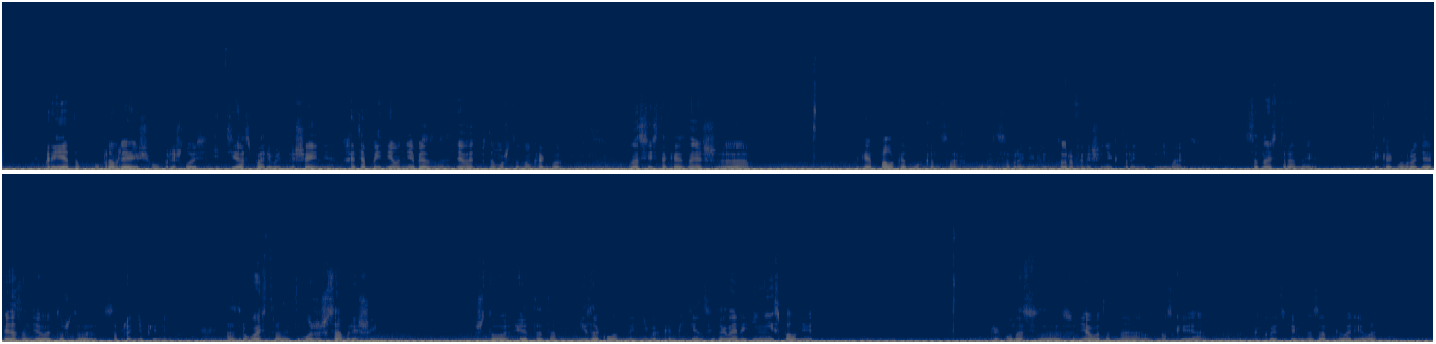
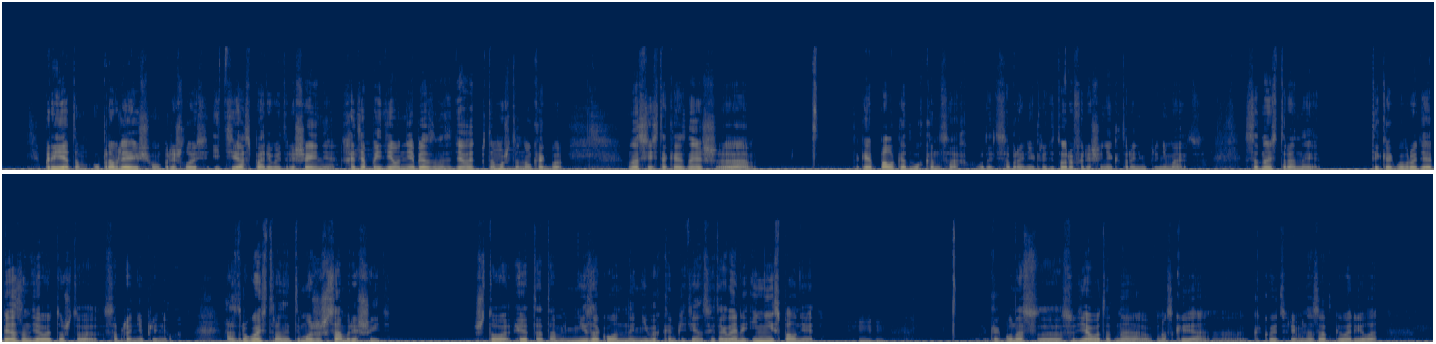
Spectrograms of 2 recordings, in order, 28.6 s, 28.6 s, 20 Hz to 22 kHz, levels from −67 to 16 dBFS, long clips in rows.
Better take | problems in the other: second | low rumble; loud; throughout; 1 dB below the speech; faint in the second

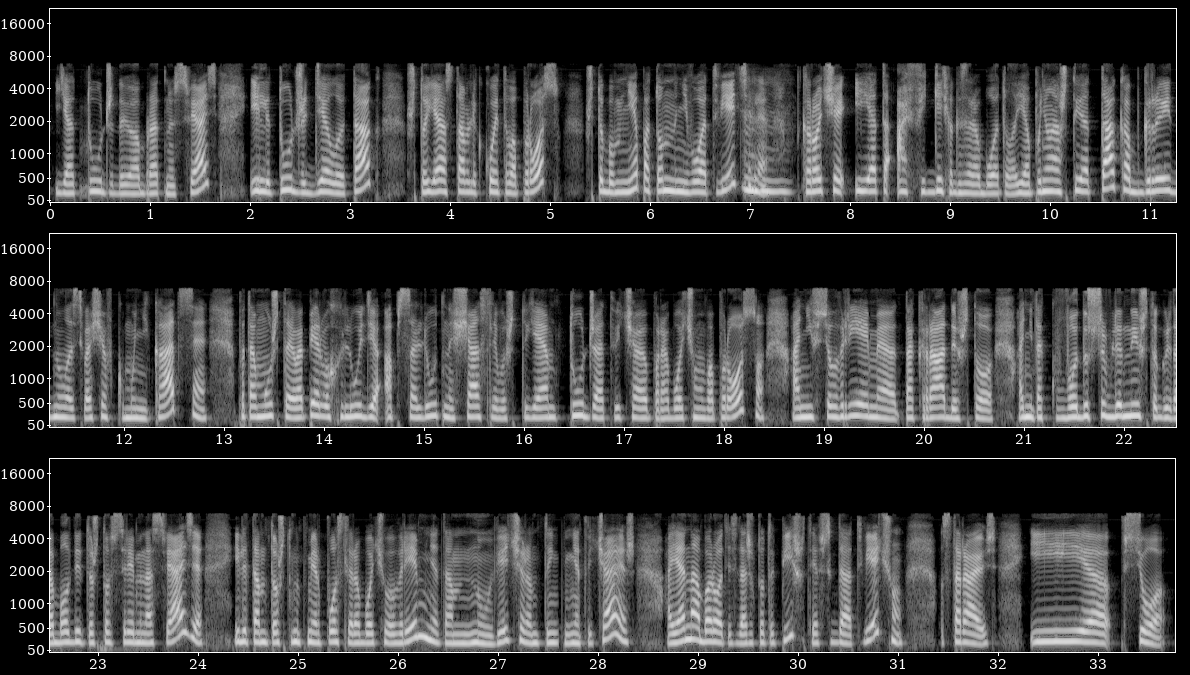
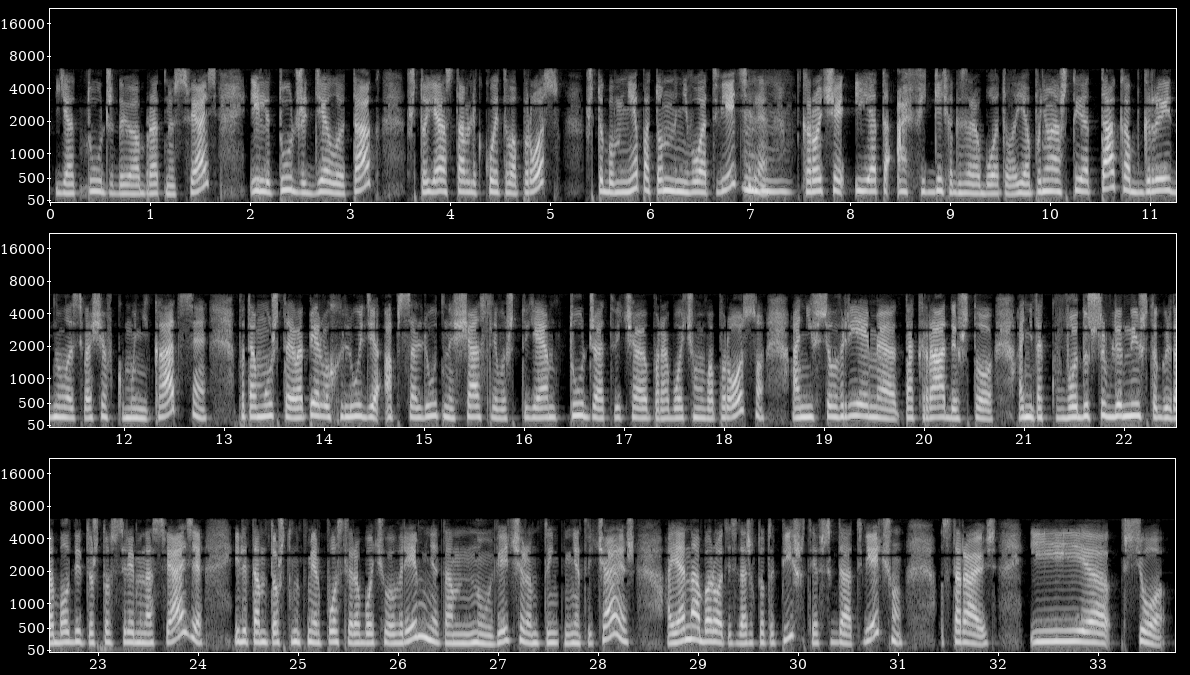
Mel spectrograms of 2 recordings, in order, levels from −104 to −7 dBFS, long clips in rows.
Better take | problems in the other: first | garbled, watery; badly; nothing above 6 kHz; slightly in the first

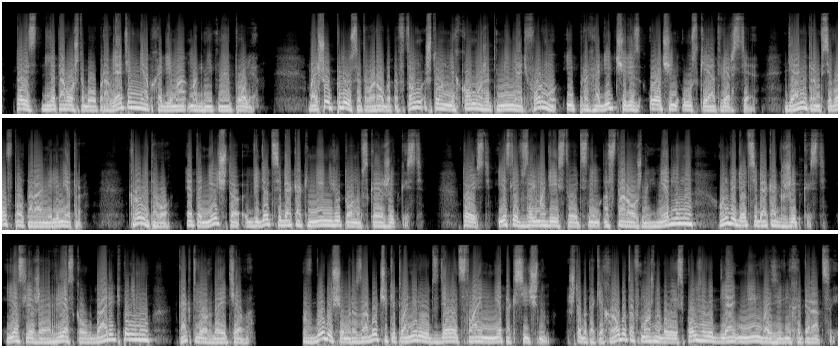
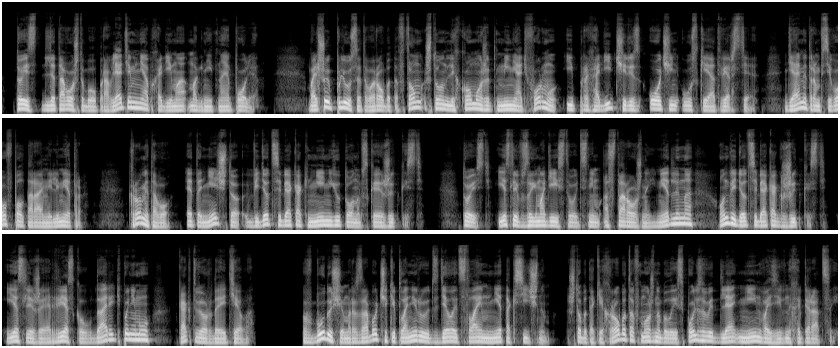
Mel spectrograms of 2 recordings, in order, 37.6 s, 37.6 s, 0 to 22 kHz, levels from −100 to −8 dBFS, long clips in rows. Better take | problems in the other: second | distortion; heavy; 6 dB below the speech

